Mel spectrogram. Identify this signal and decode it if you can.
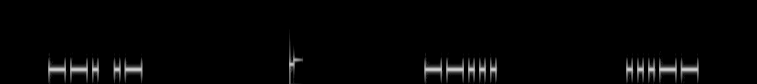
Morse code, heard as a keyed tone, about 22 wpm, spaced as for 9 wpm, 700 Hz. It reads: GA 73
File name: Top 20 QSO Elements - 8x Character Spacing - 22wpm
